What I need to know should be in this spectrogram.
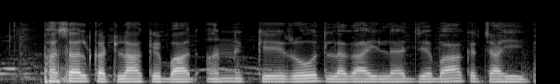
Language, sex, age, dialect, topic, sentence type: Maithili, male, 18-24, Bajjika, agriculture, statement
